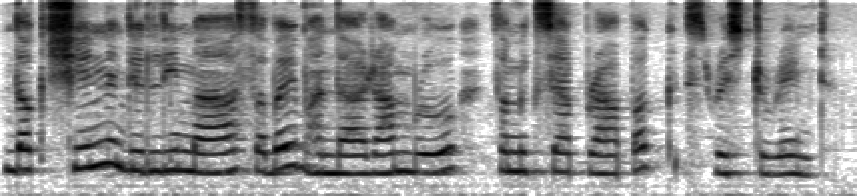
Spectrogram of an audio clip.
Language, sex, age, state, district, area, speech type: Nepali, female, 18-30, West Bengal, Darjeeling, rural, read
